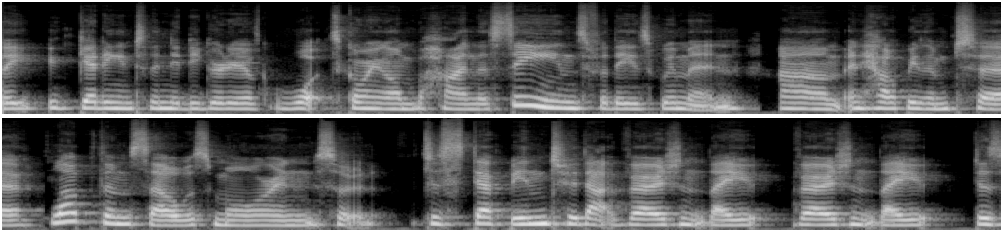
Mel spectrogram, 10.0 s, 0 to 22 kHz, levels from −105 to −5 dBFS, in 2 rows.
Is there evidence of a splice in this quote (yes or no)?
yes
